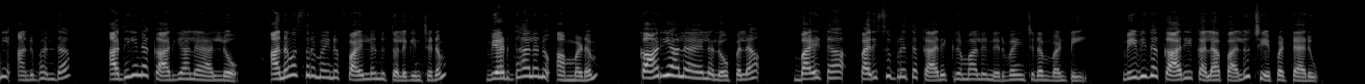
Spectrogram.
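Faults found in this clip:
Automatic gain rising, 0.16 to 2.30 s, before "అనవసరమైన ఫైళ్లను తొలగించడం వ్యర్థాలను". AGC judged input too quiet, ramped gain up about 5 dB. Speech and background swell together. Waveform: envelope widens steadily. Spectrogram: all bands brighten uniformly, noise floor included.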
